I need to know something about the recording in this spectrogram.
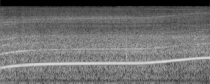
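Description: Easine by Ilife M50 cordless handheld vacuum cleaner's motor running with a steady high whine just after switch-on, its pitch climbing a step about one and a half seconds in.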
